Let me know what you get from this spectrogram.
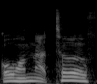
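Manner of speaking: words sobbed out, tearful crying voice. Retelling a video of a jailed man crying: imitating someone crying. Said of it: "crying, like".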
